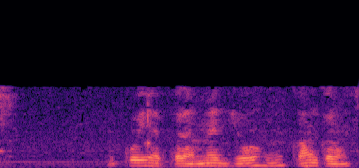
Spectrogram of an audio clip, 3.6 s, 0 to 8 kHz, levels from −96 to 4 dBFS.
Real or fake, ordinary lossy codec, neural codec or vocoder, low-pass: real; AAC, 16 kbps; none; 7.2 kHz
